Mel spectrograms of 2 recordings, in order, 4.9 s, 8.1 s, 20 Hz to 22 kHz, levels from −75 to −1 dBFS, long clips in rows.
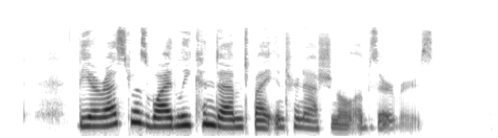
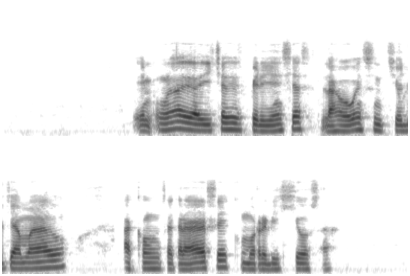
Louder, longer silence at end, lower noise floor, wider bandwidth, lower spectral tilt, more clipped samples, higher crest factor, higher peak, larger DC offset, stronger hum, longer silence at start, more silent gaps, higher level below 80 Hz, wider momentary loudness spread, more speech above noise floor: first, -19 LUFS vs -25 LUFS; about the same, 0.65 s vs 0.75 s; first, -79 dBFS vs -70 dBFS; first, 11.5 kHz vs 7.8 kHz; about the same, -5.5 dB/octave vs -6 dB/octave; neither; about the same, 18 dB vs 20 dB; first, -2 dBFS vs -6 dBFS; neither; neither; second, 0.8 s vs 1.35 s; neither; second, -72 dBFS vs -64 dBFS; first, 15 LU vs 11 LU; first, 61 dB vs 45 dB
